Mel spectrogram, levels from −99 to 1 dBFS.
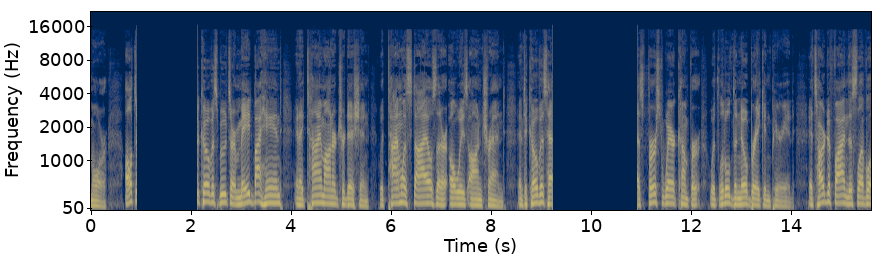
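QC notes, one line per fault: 0.92–2.13 s and 9.23–10.93 s, playback stall: the speech cuts off mid-flow into dead silence for 1.2 s, then 1.7 s, resuming at "boots are made by" and "first wear comfort with", likely from the player running out of buffered data. The waveform shows flat, near-silent gaps, and the spectrogram shows blank vertical bands.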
